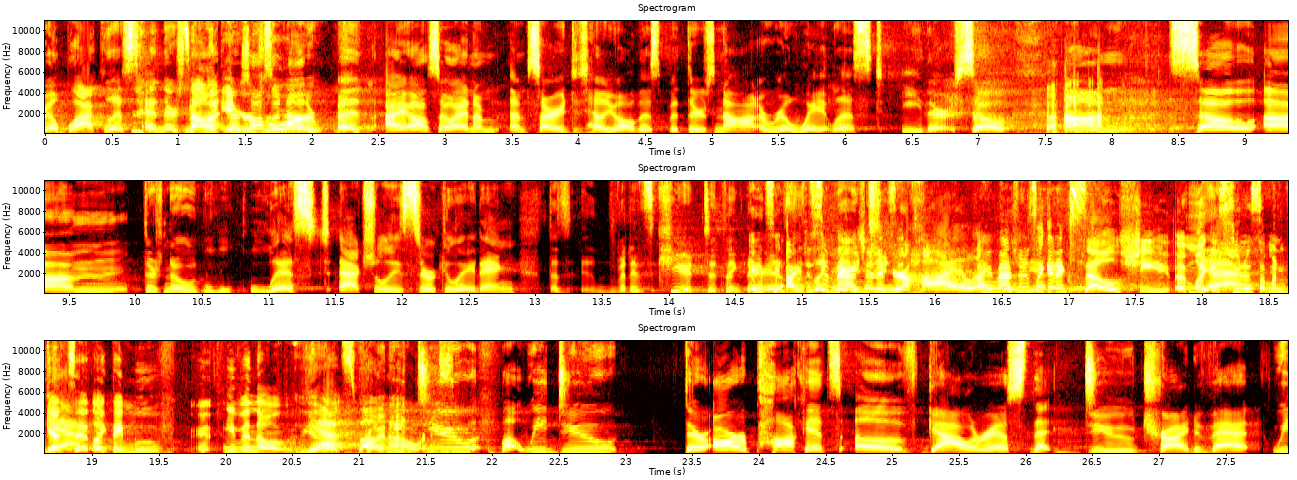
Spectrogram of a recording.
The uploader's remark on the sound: we gathered together an expert panel at Cromwell Place in London during Frieze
